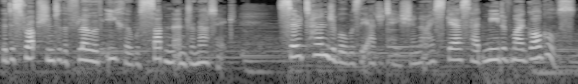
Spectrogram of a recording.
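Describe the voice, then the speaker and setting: Game researcher, played by a woman: mid-pitched, cool, scholarly, precise, prominent music behind. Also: normal speed, close to an everyday voice. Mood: matter-of-fact. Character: cool, learned female researcher of magical energies. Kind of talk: theatrical fantasy game dialogue. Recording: loud music under the voice.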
